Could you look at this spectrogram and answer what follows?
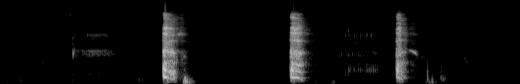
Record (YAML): three_cough_length: 5.2 s
three_cough_amplitude: 32768
three_cough_signal_mean_std_ratio: 0.21
survey_phase: beta (2021-08-13 to 2022-03-07)
age: 45-64
gender: Female
wearing_mask: 'No'
symptom_none: true
smoker_status: Never smoked
respiratory_condition_asthma: false
respiratory_condition_other: false
recruitment_source: REACT
submission_delay: 1 day
covid_test_result: Negative
covid_test_method: RT-qPCR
